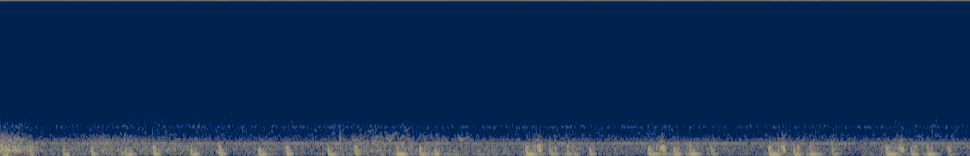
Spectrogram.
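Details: A woman records her own heart with a stethoscope placed in a poor spot, with loud breathing. After breath-holding play, low thumps come in close pairs with occasional longer pauses, including one long pause, over steady hum: intermittent bigeminal rhythm.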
